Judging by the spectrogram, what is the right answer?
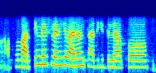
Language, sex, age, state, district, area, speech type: Malayalam, female, 30-45, Kerala, Thiruvananthapuram, urban, conversation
